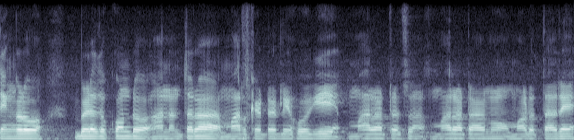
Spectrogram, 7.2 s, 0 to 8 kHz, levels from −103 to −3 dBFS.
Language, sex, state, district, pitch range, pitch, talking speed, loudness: Kannada, male, Karnataka, Bellary, 120-125 Hz, 120 Hz, 85 wpm, -19 LUFS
